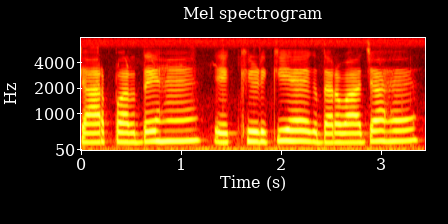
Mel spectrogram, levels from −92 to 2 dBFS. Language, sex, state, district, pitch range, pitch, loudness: Hindi, female, Jharkhand, Palamu, 245-275 Hz, 260 Hz, -14 LUFS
